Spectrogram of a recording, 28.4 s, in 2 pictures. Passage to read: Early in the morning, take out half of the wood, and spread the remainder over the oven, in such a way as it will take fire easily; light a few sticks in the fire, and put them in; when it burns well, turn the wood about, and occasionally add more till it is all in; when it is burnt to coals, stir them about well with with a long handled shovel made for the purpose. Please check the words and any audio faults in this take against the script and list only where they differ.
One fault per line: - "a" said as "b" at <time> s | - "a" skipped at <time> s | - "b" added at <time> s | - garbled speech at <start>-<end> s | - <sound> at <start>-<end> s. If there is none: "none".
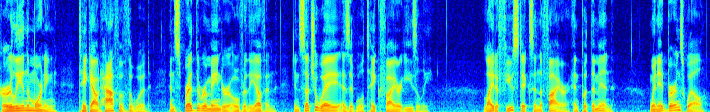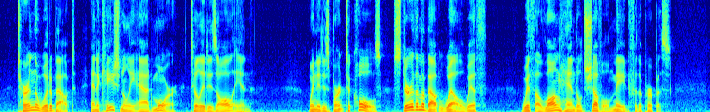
none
